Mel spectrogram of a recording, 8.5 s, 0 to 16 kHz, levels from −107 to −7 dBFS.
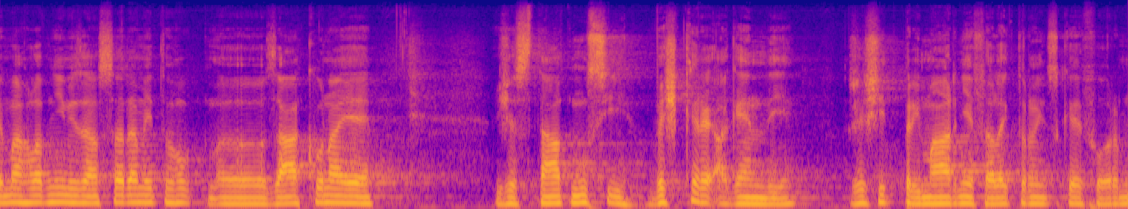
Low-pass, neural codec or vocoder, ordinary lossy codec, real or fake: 14.4 kHz; none; Opus, 64 kbps; real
